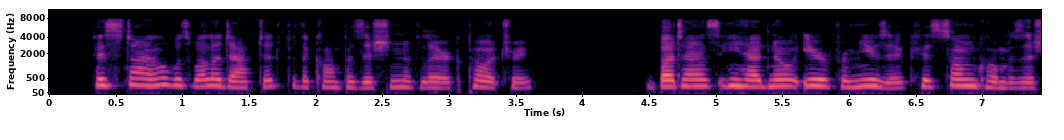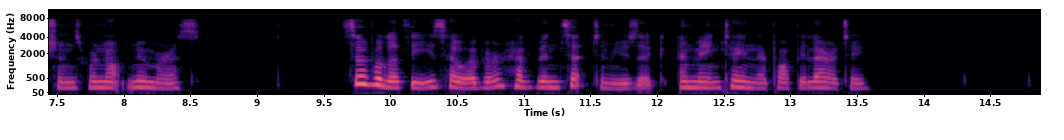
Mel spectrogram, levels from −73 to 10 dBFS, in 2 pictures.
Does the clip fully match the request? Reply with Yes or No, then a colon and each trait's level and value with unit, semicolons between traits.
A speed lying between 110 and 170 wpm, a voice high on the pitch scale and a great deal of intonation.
No: average, 155 wpm; high, 195 Hz; average, 3.7 semitones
